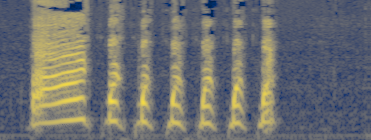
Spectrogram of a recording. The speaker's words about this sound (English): I don't have a chicken, do I? I have a duck.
